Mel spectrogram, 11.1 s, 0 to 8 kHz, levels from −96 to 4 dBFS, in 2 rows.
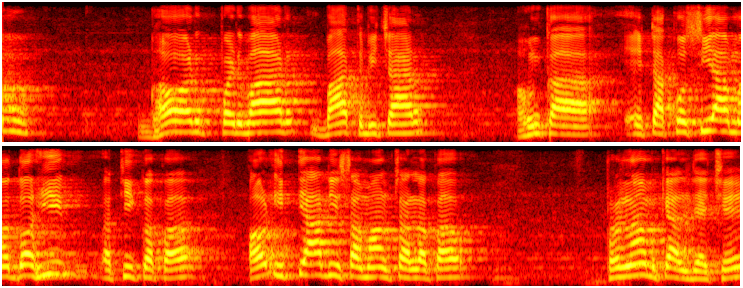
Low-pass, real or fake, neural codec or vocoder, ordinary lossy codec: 7.2 kHz; real; none; none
